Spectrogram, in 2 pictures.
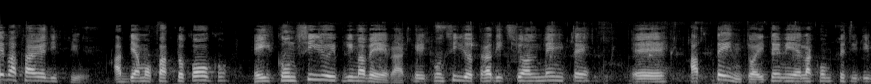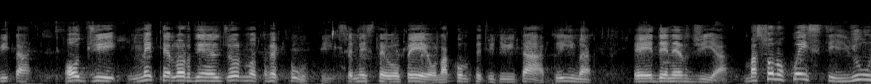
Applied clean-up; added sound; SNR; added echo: neural separator model SepFormer DNS4.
